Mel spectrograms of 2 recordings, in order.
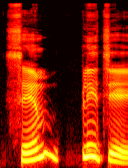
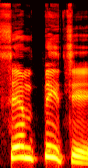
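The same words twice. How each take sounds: First: সেমপ্লিচে split slowly after the first syllable. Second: Said in the usual way. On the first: Shown as a demonstration. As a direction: pause inside সেমপ্লিচে, "sem... pli-che". Teacher repeats word split for learners.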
